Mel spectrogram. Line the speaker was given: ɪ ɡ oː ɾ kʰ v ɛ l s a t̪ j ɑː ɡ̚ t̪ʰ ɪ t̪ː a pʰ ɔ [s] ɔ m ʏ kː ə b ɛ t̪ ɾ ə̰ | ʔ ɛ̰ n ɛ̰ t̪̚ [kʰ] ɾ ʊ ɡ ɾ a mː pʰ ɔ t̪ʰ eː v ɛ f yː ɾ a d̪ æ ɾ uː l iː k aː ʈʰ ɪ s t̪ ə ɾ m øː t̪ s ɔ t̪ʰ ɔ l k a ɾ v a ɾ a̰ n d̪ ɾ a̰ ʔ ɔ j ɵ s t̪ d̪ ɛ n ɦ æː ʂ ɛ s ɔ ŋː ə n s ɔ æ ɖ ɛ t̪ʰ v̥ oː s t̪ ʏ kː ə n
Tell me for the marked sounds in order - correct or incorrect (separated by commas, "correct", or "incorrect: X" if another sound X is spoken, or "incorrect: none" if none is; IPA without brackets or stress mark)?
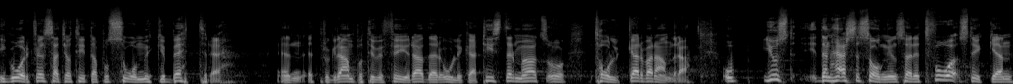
correct, incorrect: pʰ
